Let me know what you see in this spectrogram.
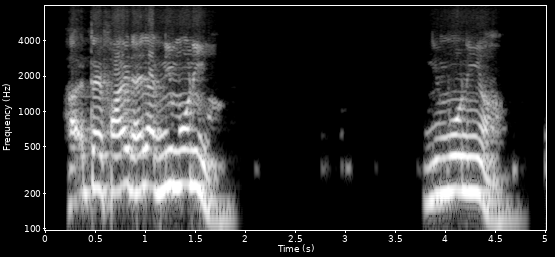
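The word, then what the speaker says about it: pneumonia: निमोनिया, इसको English में लिखते हैं PNUMONIA है। पी से शुरू होता है, साइलेंट रहता है।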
